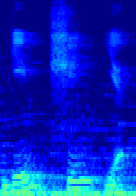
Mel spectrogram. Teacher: Tempat keluar lisan yang ketiga adalah ditempati oleh huruf jim, shin, dan ya. Tempat keluarnya adalah lidah bagian tengah kita tempelkan ke langit-langit atas.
